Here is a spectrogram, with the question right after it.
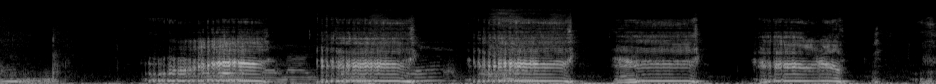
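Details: Pet dog refusing to give up its bone, growling indoors in a small room: four long, rough, rumbling growls with wavering pitch, each lasting one to two seconds and separated by short silent breaths.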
